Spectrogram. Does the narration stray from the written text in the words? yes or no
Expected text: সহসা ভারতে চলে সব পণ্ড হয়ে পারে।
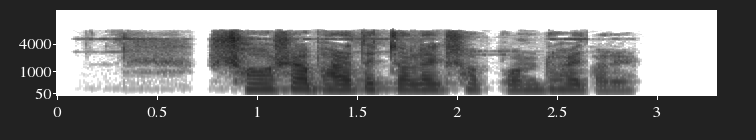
no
